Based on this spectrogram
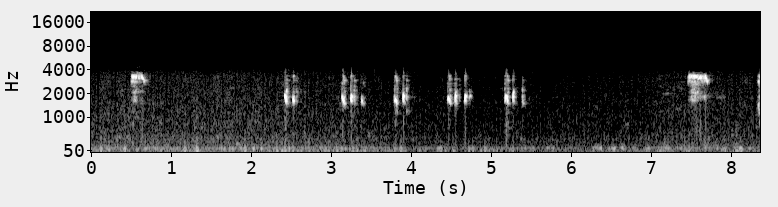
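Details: Two eastern screech-owl owlets in an owl box, 23 April 2024, give short, raspy, scratchy notes, some doubled or tripled, at uneven intervals over a faint low rumble.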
